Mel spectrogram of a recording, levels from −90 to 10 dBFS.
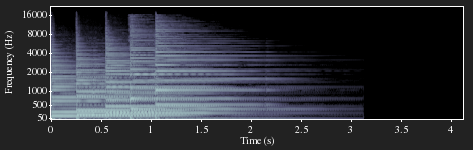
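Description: From 0.01 to 1.13 s the peaks show hard clipping: the signal overdrives a stage by about 5 dB, so the waveform tops are sliced flat, and a spectrogram shows harmonic smear reaching high frequencies, heard as crackle on peaks. Inside that stretch, at 0.41 to 0.46 s, repeated frames replay a 42.7 ms block once, which fits two compressed frames being written twice. The waveform shows the same shape twice in a row, heard as a brief stutter. At 2.14 to 2.22 s a longer 85.3 ms block repeats once, consistent with four frames, adding 85.3 ms and appearing as a duplicated spectrogram pattern.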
